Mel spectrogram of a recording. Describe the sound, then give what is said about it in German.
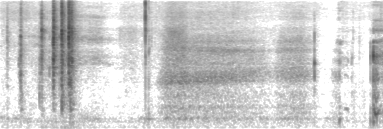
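Quick clusters of computer keyboard clicks, a burst of several taps early on, then scattered single keystrokes, quiet against a soft background hiss. “Wenn irgendjemand irgendwas tippen muss, kann er sich halt sofort muten, dann hast du dieses Getippe nicht in der Aufnahme.”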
